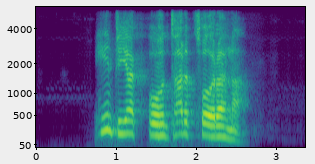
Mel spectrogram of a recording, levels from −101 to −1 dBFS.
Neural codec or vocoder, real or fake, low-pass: codec, 16 kHz in and 24 kHz out, 0.8 kbps, FocalCodec, streaming, 65536 codes; fake; 5.4 kHz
